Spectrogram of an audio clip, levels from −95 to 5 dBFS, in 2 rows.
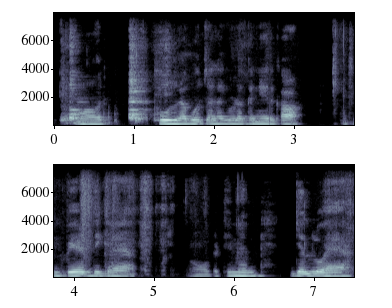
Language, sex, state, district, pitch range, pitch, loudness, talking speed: Rajasthani, male, Rajasthan, Churu, 125-135 Hz, 130 Hz, -25 LUFS, 120 wpm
